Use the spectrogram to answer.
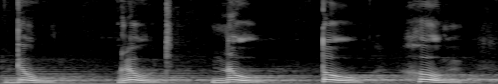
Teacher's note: we start on the schwa sound, and schwa sound, the weakest form of sound, and finishing on the U sound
